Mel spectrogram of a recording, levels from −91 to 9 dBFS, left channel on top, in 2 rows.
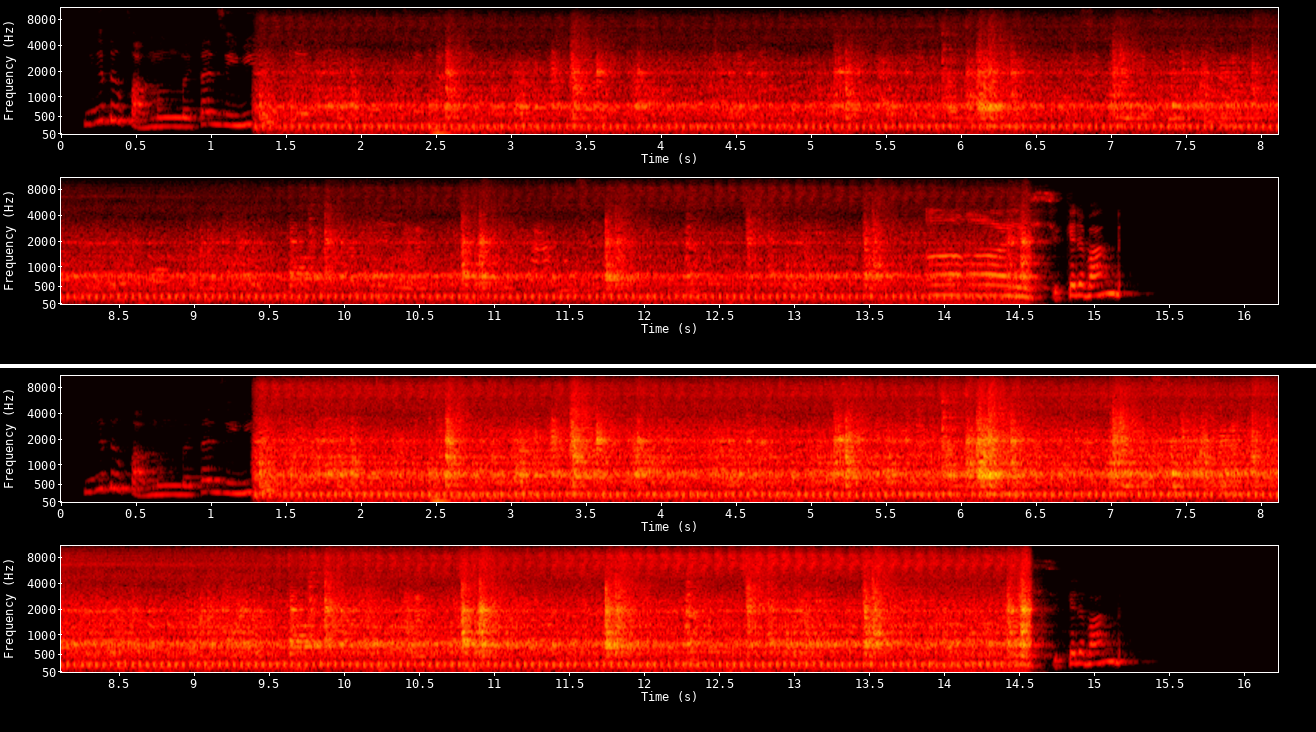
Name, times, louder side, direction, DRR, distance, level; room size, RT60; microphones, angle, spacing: voice 1, 0.2-2.9 3.5-3.8 4.1-6.4 6.7-11.9, left 3 dB, 35° left, 1.1 m, -56 dB
sound 1, 1.3-14.6, right 8 dB, 40° right, 0.3 m, -37 dB
voice 2, 13.9-15.2, left 7 dB, 90° left, 0.5 m, -42 dB
13.0 x 5.3 x 5.6 m
head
